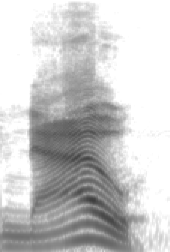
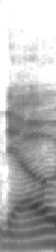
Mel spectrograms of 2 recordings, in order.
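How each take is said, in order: First: NO pushed loud from the back of the throat; exaggerated Aussie NO, throaty and loud; Australian-style NO. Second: Said in the usual way. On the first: Shown as a demonstration. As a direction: say NO with the vowel far back, loudly. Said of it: "Like, back here". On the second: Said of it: "So if you're saying no".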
